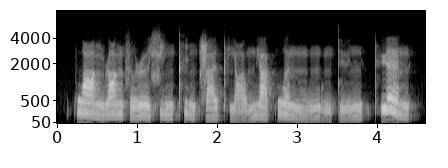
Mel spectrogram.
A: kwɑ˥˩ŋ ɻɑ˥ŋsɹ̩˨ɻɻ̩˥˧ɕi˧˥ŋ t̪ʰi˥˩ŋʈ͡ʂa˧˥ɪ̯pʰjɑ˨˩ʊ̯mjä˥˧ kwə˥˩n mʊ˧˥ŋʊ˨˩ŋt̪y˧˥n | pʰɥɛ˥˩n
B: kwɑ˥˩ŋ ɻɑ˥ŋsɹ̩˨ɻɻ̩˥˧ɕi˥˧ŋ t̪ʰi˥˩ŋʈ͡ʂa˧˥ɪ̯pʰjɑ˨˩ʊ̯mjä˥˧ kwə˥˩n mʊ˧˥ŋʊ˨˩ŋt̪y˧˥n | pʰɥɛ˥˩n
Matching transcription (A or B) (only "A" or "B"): B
